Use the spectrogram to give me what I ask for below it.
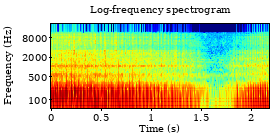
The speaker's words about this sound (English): Lions hunt at night and nap all day. This is a snoring lion.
